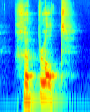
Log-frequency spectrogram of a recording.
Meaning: past participle of plotten
- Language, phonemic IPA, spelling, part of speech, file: Dutch, /ɣəˈplɔt/, geplot, verb, Nl-geplot.ogg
